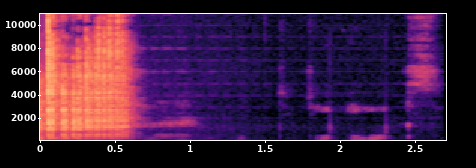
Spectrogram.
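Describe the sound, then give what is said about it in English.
Dice rolled to see if an attack hits in a game rattle and clatter loudly across a hard surface for about half a second, a dense burst of clicks that stops abruptly, followed by a few faint murmurs and soft bumps. “Okay, I would like to do Thundering Steel, which uh, I will roll to see if I hit.”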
